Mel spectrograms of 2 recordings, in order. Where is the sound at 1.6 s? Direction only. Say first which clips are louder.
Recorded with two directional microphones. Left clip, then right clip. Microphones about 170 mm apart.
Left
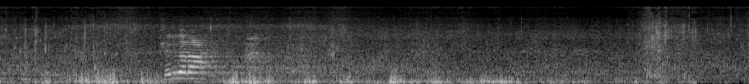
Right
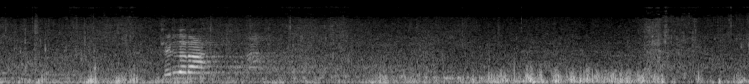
Right 1 dB; 25° left (ahead or behind).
